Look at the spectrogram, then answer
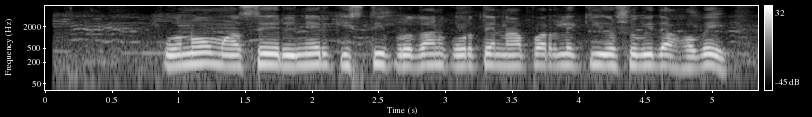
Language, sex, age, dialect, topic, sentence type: Bengali, male, 18-24, Western, banking, question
